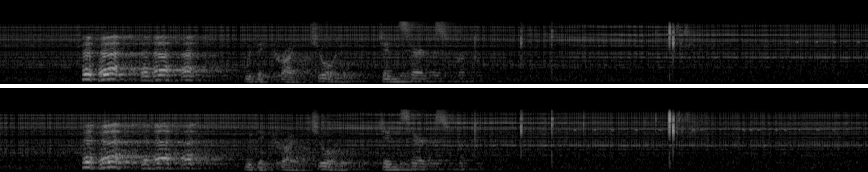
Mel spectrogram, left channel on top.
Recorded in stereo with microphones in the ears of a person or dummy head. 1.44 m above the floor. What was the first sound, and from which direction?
Laughter, 50° left (ahead or behind).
